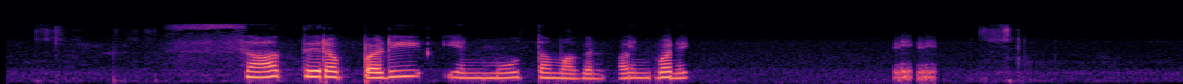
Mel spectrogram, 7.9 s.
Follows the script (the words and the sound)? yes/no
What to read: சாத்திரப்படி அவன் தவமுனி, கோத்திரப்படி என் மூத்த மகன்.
no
